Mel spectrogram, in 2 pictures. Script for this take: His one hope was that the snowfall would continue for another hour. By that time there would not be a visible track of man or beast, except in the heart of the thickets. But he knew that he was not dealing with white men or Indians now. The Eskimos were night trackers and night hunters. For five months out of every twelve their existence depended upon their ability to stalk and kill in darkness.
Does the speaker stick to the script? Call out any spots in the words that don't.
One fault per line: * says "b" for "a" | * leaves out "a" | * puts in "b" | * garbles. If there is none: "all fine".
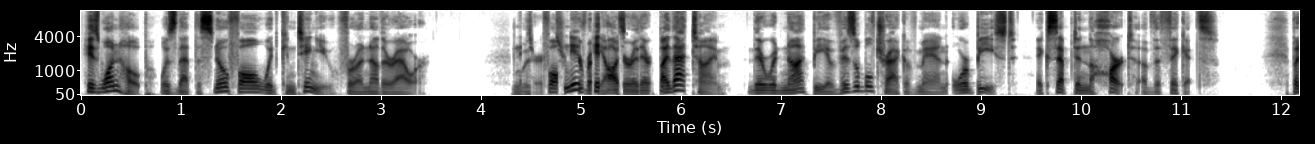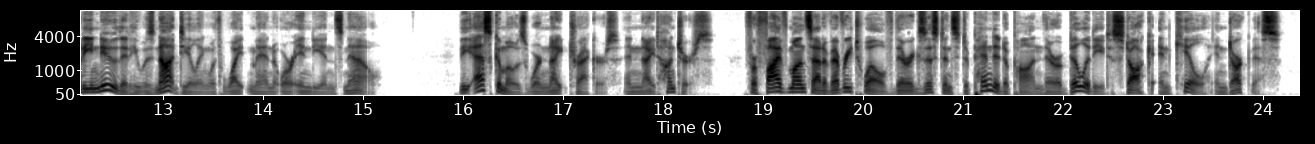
* garbles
